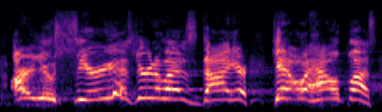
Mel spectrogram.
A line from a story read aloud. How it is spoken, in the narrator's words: I said, I screamed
